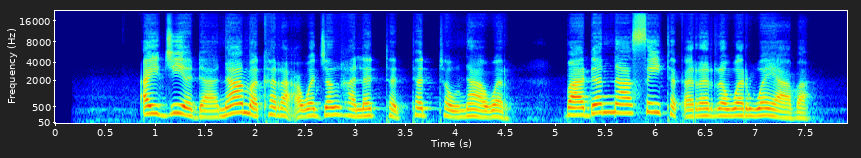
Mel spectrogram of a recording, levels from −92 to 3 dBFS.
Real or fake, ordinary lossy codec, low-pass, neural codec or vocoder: fake; none; none; autoencoder, 48 kHz, 32 numbers a frame, DAC-VAE, trained on Japanese speech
